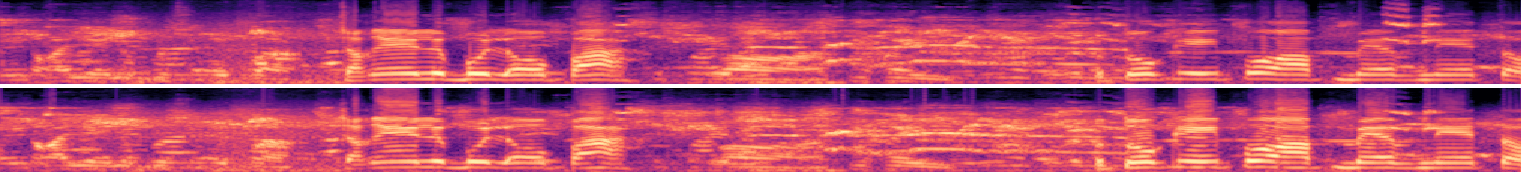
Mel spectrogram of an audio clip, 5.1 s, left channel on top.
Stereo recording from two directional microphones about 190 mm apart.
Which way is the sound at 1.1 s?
30° left (ahead or behind).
